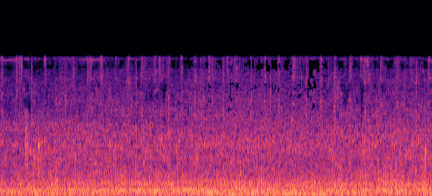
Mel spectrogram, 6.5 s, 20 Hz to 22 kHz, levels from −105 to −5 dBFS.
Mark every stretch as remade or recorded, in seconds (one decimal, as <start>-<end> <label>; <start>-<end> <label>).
0.0-3.1 remade; 3.1-4.9 recorded; 4.9-6.5 remade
